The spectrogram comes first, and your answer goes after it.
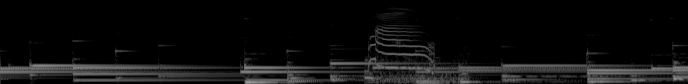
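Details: A four-month-old male Scottish Fold kitten, just woken up, talks to its owner indoors with a single drawn-out meow that rises and then falls, heard over gentle piano music playing throughout.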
